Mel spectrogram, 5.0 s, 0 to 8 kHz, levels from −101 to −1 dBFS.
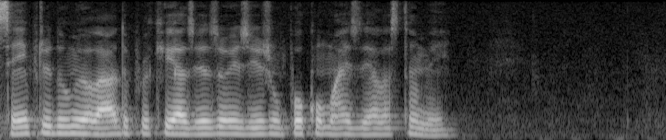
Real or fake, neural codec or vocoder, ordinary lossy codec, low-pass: real; none; none; none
